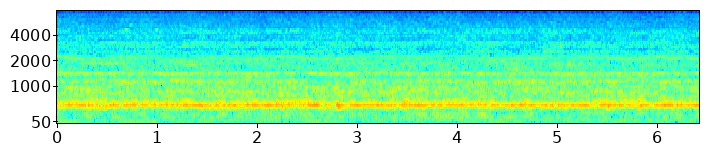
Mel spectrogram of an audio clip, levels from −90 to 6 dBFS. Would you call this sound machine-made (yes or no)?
yes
